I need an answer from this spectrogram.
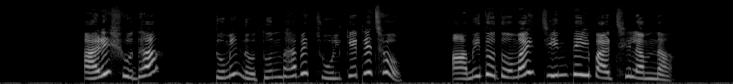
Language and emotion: Bengali, surprised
